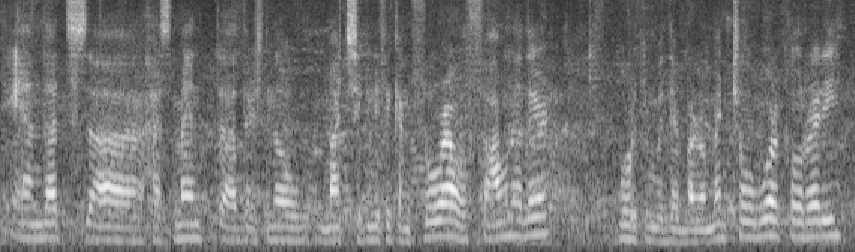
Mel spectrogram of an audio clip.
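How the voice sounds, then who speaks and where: At an indoor booth at a trade conference, a middle-aged Chilean executive with a Chilean Spanish accent answers unscripted business interview questions in halting phrases. His voice is fairly high-pitched and captured on a lapel mic, with busy event hall chatter behind.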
